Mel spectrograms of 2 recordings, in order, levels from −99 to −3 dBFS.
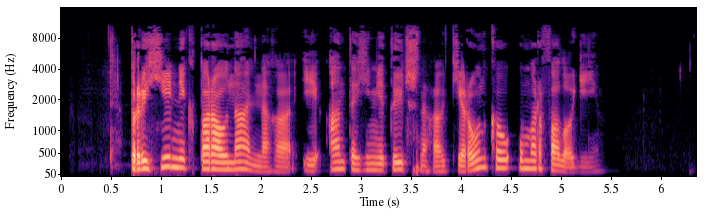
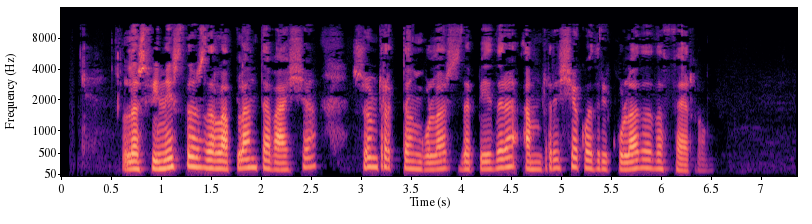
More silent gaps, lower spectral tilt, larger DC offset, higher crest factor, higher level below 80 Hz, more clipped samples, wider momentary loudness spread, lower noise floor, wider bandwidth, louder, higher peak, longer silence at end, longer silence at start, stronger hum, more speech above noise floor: neither; about the same, -5.5 dB/octave vs -5 dB/octave; neither; about the same, 22 dB vs 22 dB; first, -64 dBFS vs -72 dBFS; neither; first, 12 LU vs 9 LU; first, -81 dBFS vs -72 dBFS; about the same, 11 kHz vs 11.5 kHz; about the same, -22 LUFS vs -24 LUFS; first, 0 dBFS vs -4 dBFS; about the same, 1.05 s vs 0.95 s; first, 0.5 s vs 0.2 s; neither; first, 60 dB vs 48 dB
